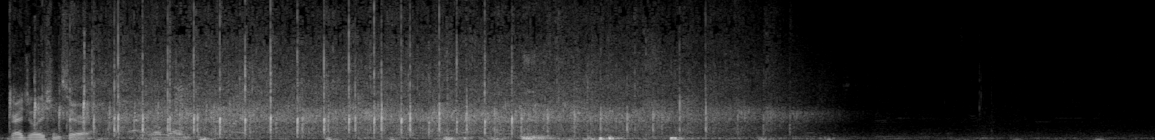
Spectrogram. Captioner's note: applause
